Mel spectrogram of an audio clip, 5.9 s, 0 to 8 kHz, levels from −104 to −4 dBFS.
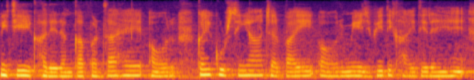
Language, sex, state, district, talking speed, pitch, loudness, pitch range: Hindi, female, Uttar Pradesh, Lalitpur, 180 wpm, 165 Hz, -17 LUFS, 160-180 Hz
